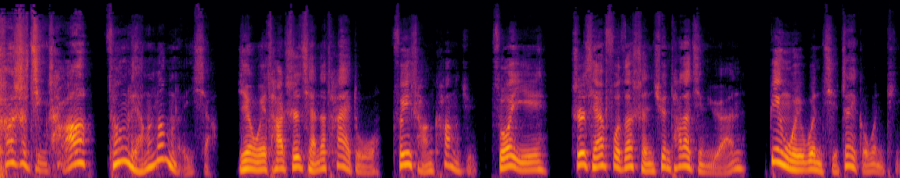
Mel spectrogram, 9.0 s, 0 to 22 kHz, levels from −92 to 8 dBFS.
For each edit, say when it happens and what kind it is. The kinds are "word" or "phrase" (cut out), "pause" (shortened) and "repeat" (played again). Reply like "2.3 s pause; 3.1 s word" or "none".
1.0 s pause; 2.2 s pause; 4.8 s pause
